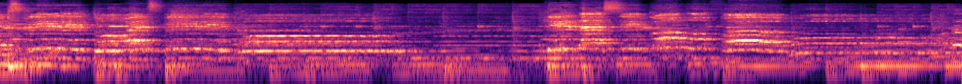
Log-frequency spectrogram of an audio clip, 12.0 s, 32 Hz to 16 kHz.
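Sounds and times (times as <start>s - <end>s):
woman singing into microphone: 0.0s - 5.2s, 6.8s - 11.8s
low musical accompaniment: 0.0s - 12.0s.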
